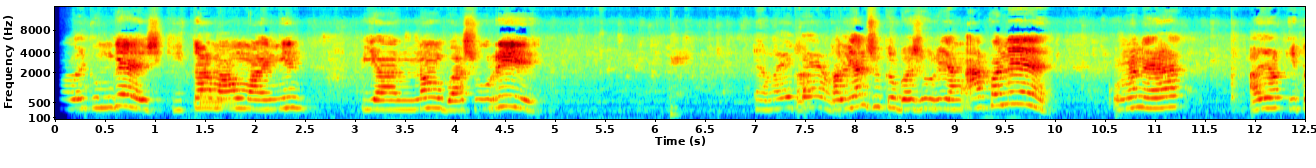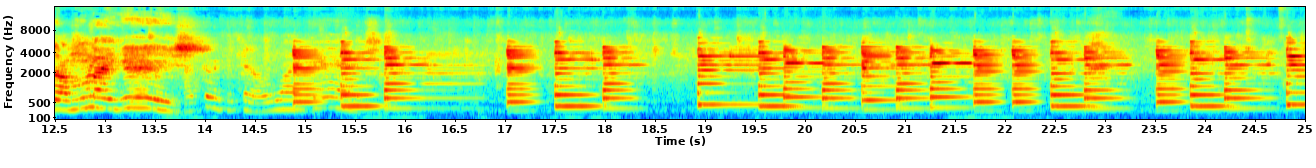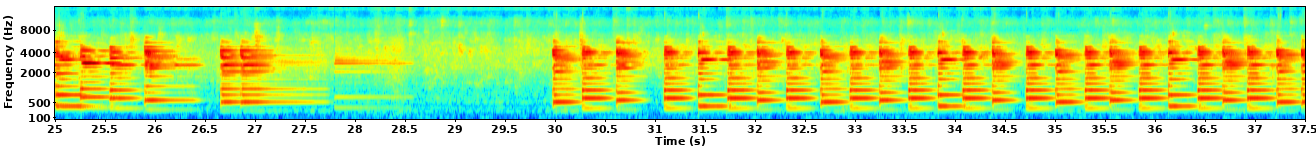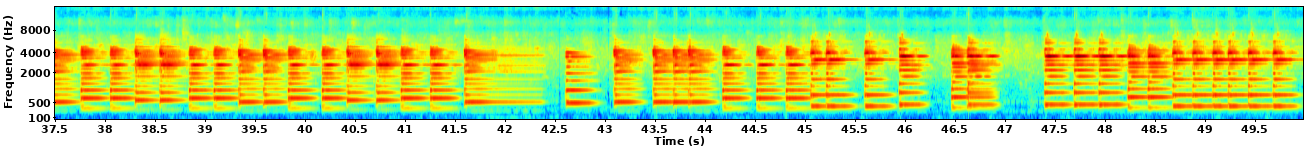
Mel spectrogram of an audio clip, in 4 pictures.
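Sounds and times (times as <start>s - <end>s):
toy keyboard melody of short notes: 14.8s - 28.6s, 30.0s - 49.9s.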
